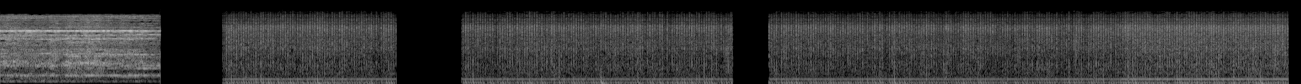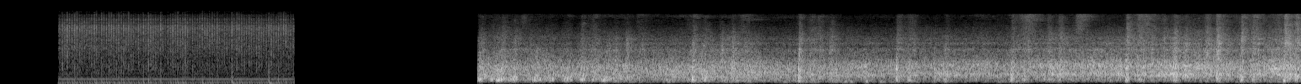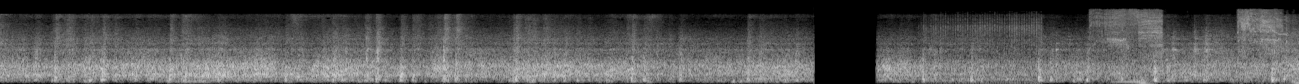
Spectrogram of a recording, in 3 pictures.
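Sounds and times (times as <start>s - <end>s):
train carriage rumbling on rails: 17.8s - 34.2s
brief high hisses: 36.9s - 37.7s, 38.4s - 39.0s.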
